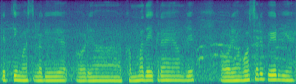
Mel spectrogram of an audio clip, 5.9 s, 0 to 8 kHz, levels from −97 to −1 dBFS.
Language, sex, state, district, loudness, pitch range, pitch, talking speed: Hindi, male, Chhattisgarh, Bilaspur, -16 LUFS, 140-155 Hz, 145 Hz, 200 wpm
